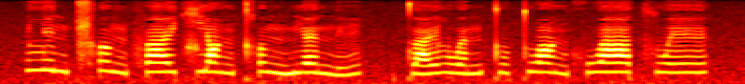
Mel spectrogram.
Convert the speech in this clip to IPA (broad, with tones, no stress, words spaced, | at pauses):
li˥˧nʈ͡ʂʰɤ˥˩ŋfa˥ɪ̯ t͡ɕjɑ˥˧ŋkʰɤ˥˧ŋmjɛ˥˩ni˧˥ | t̪a˧˥ɪ̯lwə˧˥nt̪u˧˥t̪wɑ˥˩ŋ xwä˥t͡swe˥ɪ̯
